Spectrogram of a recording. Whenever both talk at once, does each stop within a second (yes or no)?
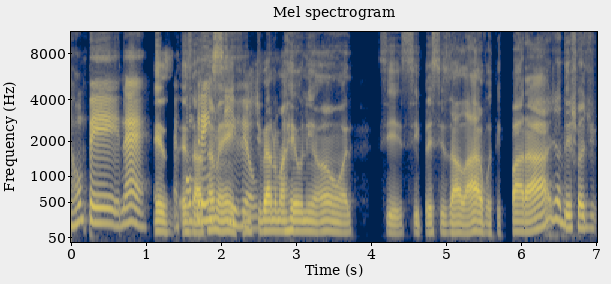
no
